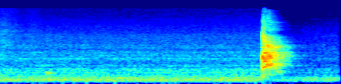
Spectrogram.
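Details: A twelve-week-old Corgi puppy playing rough with a boy indoors lets out one sharp, loud bark near the end, preceded by a steady low hum of room noise.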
